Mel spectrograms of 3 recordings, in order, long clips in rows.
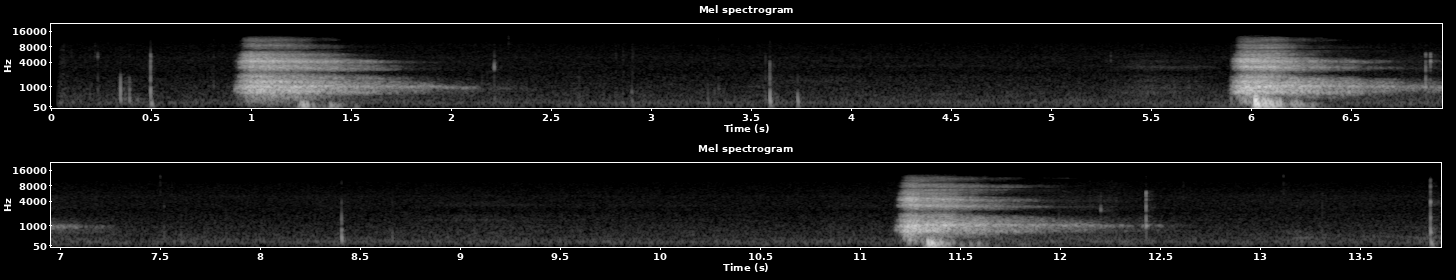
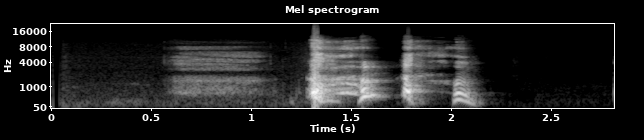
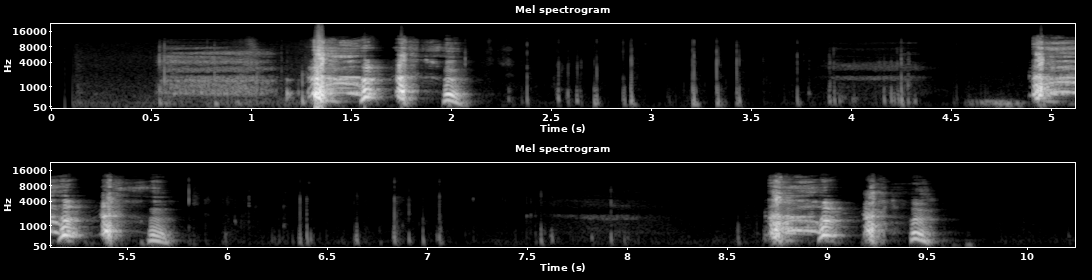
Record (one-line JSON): {"exhalation_length": "13.9 s", "exhalation_amplitude": 20652, "exhalation_signal_mean_std_ratio": 0.25, "cough_length": "2.8 s", "cough_amplitude": 32768, "cough_signal_mean_std_ratio": 0.26, "three_cough_length": "10.2 s", "three_cough_amplitude": 32768, "three_cough_signal_mean_std_ratio": 0.23, "survey_phase": "beta (2021-08-13 to 2022-03-07)", "age": "45-64", "gender": "Female", "wearing_mask": "No", "symptom_none": true, "smoker_status": "Never smoked", "respiratory_condition_asthma": true, "respiratory_condition_other": false, "recruitment_source": "REACT", "submission_delay": "3 days", "covid_test_result": "Negative", "covid_test_method": "RT-qPCR", "influenza_a_test_result": "Negative", "influenza_b_test_result": "Negative"}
